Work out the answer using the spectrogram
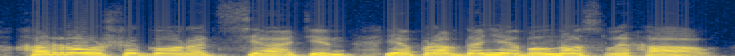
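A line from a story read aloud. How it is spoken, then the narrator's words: Shouting. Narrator (Russian): опять закричал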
